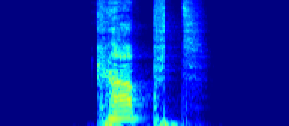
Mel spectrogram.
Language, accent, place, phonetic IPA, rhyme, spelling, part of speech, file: German, Germany, Berlin, [kapt], -apt, kappt, verb, De-kappt.ogg
- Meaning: inflection of kappen: 1. second-person plural present 2. third-person singular present 3. plural imperative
